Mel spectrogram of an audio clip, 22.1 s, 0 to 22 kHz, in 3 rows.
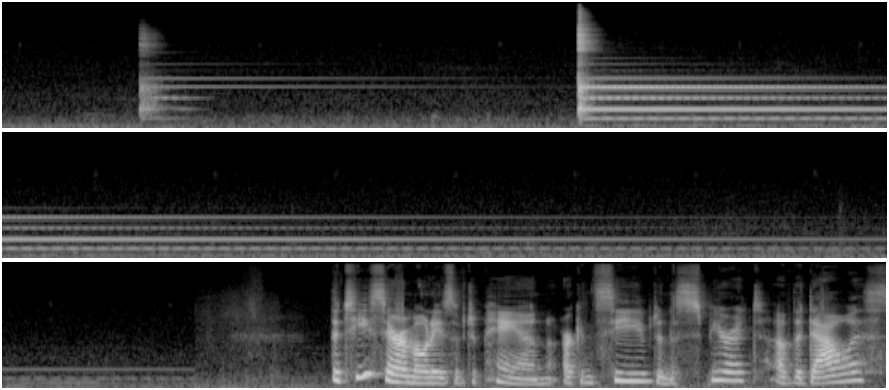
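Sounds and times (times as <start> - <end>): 
meditation bell ringing: 1.2 - 16.4
speech: 17.5 - 22.1.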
